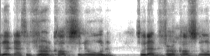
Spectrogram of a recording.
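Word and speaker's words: Virchow: the hospital you may say here some people mispronounce it and say virtual okay it's not virtual verkoff so it's work off the node so verkoff's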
